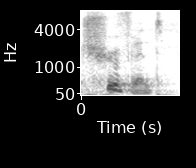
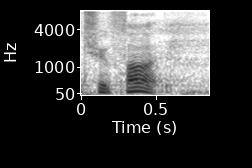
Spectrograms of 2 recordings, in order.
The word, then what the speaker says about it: Trufant: And I said, "How do you guys pronounce the name of this town?" They all said Trufant. And it's like fucking happy there. Till I go up there and it's fucking Trufant.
